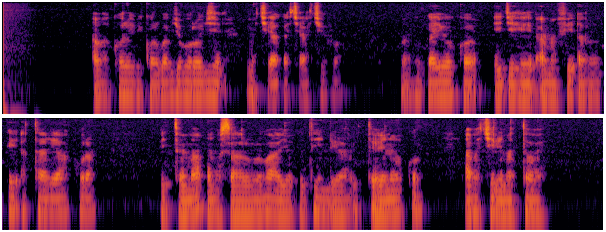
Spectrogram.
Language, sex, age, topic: Kinyarwanda, male, 18-24, agriculture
